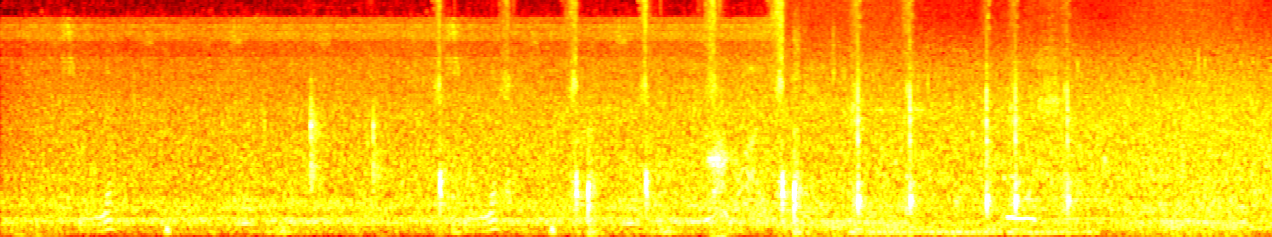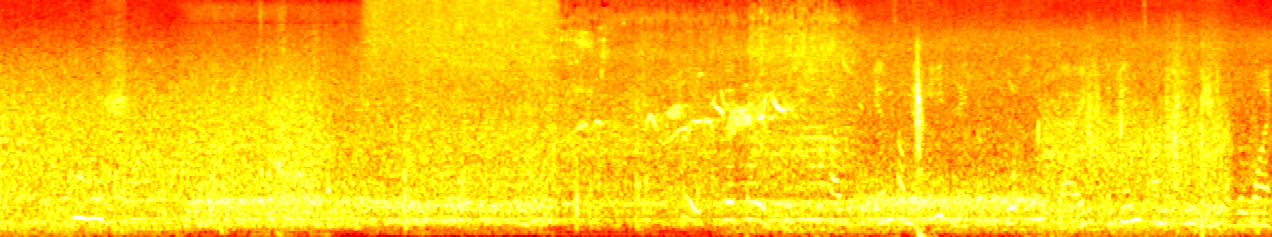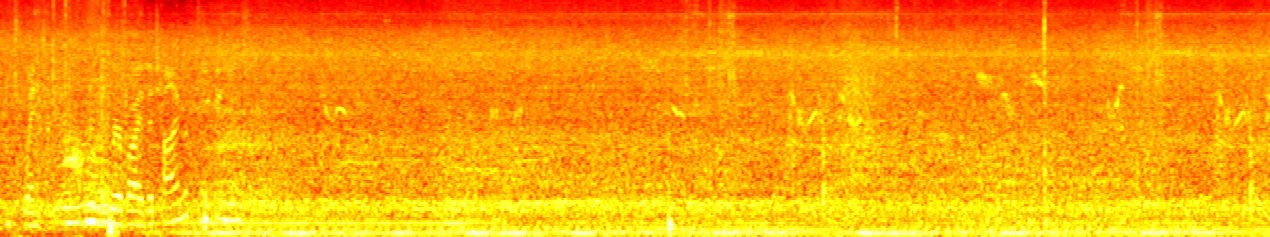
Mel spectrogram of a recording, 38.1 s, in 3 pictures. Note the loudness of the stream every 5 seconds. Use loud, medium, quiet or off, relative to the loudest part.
medium, loud, loud, loud, medium, medium, medium, medium.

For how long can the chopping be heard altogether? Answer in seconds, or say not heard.
8 s.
